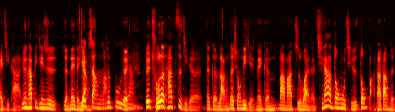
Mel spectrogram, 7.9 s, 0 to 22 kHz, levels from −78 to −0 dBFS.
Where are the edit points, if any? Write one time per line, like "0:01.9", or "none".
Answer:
none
